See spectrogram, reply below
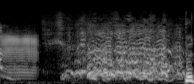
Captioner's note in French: Rires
